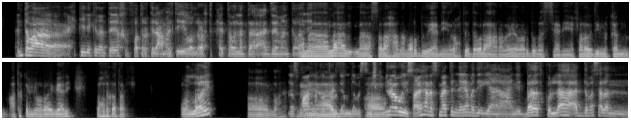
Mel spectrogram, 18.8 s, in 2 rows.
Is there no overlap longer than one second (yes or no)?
no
